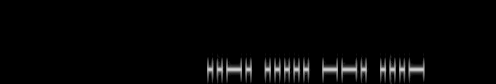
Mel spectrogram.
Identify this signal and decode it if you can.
Morse code, heard as a keyed tone, about 25 wpm, 700 Hz. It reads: F5GV
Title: DXCC-100 Call Signs - 4 Characters - 25wpm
